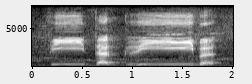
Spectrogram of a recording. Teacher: ذال باریک ہے، با میں قلقلہ ہے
